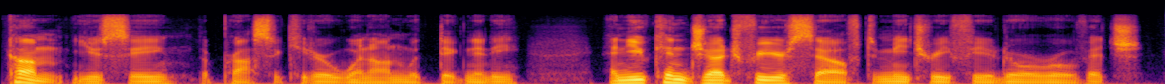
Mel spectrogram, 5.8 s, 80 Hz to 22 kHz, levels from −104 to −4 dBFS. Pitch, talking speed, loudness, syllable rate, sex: 85 Hz, 175 wpm, -21 LUFS, 5.5 syllables/s, male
